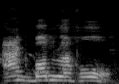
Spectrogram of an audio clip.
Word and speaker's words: Agbonlahor: Agbonlahor.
